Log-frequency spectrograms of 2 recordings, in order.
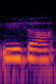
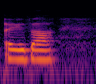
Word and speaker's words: Ove: Also, just while we're starting, I know everyone pronounces differently. I say Ove, some people say Uva, Ova, Ove. I just say A Man Called Ove, that's how I've always read it in my head.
